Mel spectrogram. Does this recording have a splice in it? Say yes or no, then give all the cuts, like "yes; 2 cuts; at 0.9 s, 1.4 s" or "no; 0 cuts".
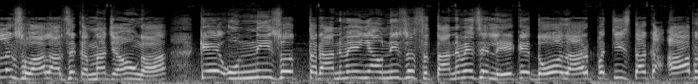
no; 0 cuts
